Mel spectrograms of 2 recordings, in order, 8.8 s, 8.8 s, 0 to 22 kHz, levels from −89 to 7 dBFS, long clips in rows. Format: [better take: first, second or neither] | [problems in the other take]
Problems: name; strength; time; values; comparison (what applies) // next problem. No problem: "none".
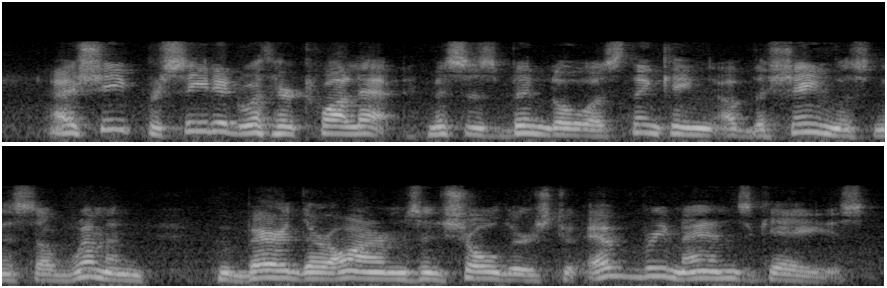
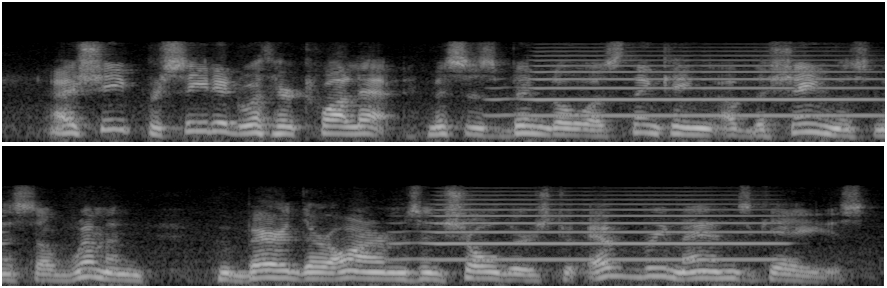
first | background sound (Trumpet); 7 dB below the speech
